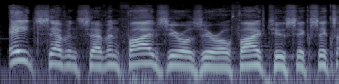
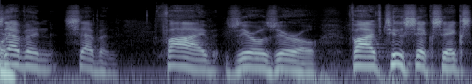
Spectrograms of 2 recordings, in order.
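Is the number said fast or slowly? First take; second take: fast; slowly. First: The number is said fast. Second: The number is said slowly.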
